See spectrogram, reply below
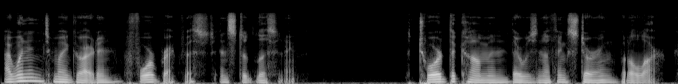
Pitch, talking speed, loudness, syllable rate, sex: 105 Hz, 185 wpm, -20 LUFS, 6.0 syllables/s, male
